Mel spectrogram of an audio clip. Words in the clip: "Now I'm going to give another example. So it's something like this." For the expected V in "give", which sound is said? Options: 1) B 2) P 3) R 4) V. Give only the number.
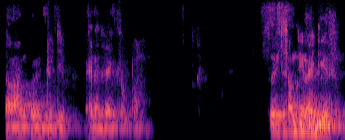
2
